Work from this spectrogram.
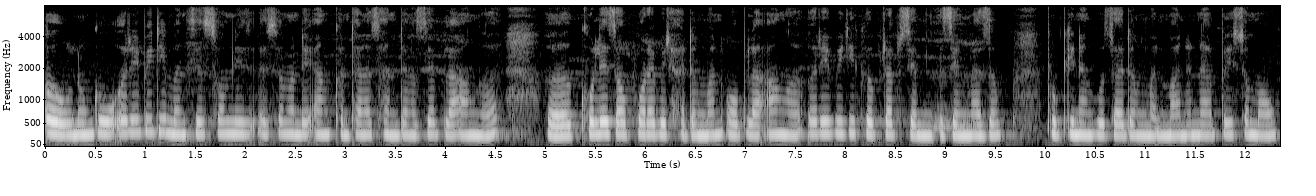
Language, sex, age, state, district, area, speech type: Bodo, female, 18-30, Assam, Udalguri, urban, spontaneous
